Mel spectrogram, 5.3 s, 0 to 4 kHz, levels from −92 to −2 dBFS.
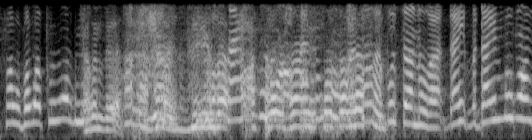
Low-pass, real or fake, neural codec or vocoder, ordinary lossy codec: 3.6 kHz; fake; codec, 16 kHz in and 24 kHz out, 1.1 kbps, FireRedTTS-2 codec; none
